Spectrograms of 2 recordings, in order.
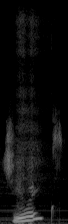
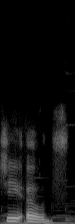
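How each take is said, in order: First: The word ends with an 'oids' sound. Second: The word ends with an 'odes' sound. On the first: The speaker calls it wrong. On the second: The speaker calls it right.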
